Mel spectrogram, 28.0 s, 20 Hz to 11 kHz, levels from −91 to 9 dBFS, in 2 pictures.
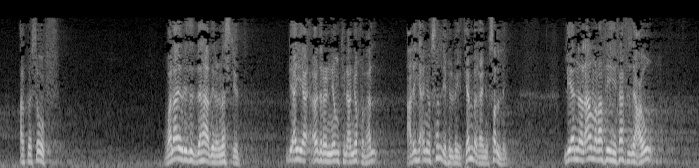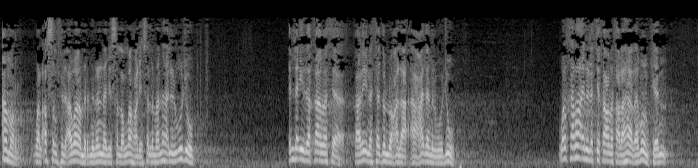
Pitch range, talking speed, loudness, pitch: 135-175 Hz, 105 wpm, -16 LUFS, 155 Hz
